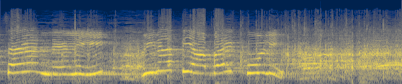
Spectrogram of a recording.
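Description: Speech: a boy's high-pitched voice speaking loudly into a microphone.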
